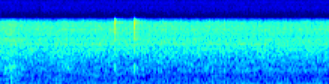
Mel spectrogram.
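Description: Two quick, faint computer mouse clicks a little under a second in, over a low steady background hiss.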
